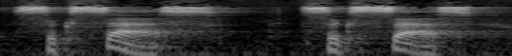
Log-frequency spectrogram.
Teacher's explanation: The stress goes on that first syllable, sukces, but it's success, success. Put a nice strong intonation, a nice stress on the second syllable, success.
